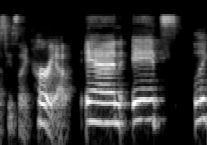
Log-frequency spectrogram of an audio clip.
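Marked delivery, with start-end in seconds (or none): none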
